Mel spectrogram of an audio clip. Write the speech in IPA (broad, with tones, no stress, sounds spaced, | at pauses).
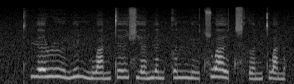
t̪ʰ ɥ ɛ˥ ɻ ɻ̩˥˧ n̪ y˥˩ n n̪ w a˧˥ n t̪ e˥ ɪ̯ ɕ j ɛ˧˥ n̪ ɥ ɛ˧ n k ə˥ n n̪ y˧˥ t͡s w a˥˩ ɪ̯ t͡sʰ ə˧˥ n t̪ w a˧ n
